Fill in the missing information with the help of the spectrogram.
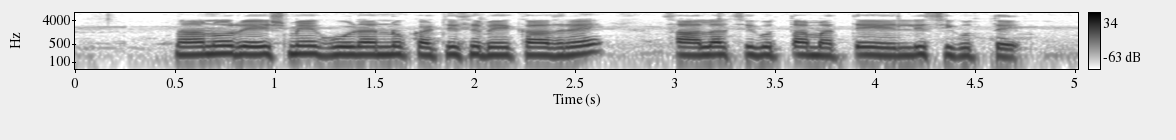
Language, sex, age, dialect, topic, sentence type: Kannada, male, 18-24, Central, agriculture, question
